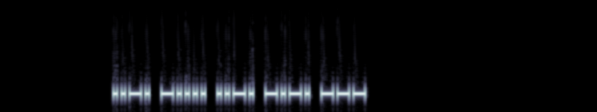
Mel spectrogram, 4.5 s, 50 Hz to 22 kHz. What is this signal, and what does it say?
Morse code, heard as a keyed tone, about 40 wpm, 700 Hz. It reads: F6FCO
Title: DXCC-100 Call Signs - 5 Characters - 40wpm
